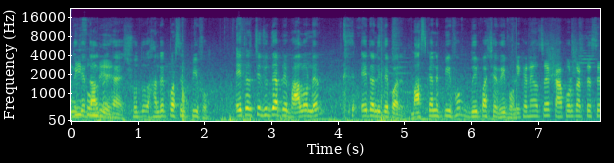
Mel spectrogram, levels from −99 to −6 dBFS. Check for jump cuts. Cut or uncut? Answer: cut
